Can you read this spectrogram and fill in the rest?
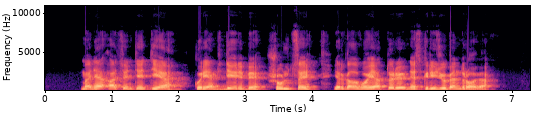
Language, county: Lithuanian, Kaunas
